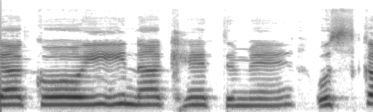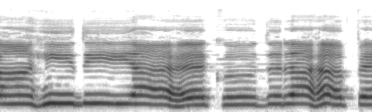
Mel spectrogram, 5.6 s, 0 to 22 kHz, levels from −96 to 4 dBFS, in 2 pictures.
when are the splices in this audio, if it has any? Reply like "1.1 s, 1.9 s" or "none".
none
